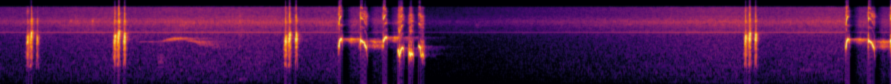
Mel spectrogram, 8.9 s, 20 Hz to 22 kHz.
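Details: Dok taeng bird recorded 8 September 2023, sharp clicks and chirps leading into quick phrases of ringing, sliding whistles, repeated after a pause of about four seconds.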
